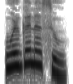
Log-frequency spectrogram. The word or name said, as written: ಒಳ್ಗನಸು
